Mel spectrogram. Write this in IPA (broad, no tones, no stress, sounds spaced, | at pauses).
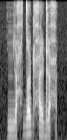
ɲ ə ħ dˤ u ɖ ħ æ ɖ ə ħ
